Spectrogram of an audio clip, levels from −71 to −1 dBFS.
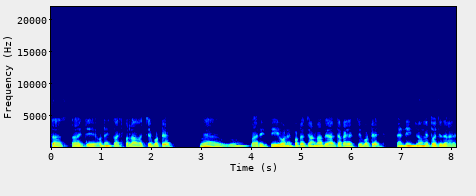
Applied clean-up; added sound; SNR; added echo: neural mask model DeepFilterNet 3.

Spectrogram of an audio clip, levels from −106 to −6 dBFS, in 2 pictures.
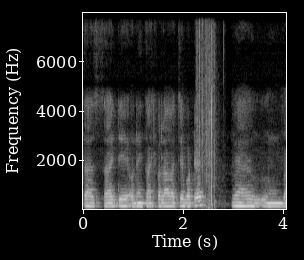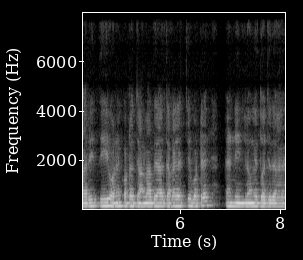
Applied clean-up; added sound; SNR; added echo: none; Bird; 12 dB; reverberation time 0.3 s.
